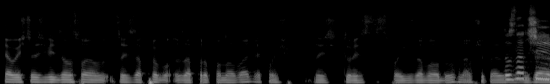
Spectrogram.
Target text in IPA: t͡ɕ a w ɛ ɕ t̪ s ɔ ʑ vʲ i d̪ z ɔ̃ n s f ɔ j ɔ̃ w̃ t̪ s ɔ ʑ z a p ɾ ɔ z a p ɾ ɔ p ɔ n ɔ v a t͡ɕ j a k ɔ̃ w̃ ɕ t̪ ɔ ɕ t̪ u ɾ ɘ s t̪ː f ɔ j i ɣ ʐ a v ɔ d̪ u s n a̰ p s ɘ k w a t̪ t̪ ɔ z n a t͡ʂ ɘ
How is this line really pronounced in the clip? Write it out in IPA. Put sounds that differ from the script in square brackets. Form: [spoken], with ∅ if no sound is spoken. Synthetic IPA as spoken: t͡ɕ a w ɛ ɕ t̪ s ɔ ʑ vʲ i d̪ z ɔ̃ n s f ɔ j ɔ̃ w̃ t̪ s ɔ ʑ z a p ɾ ɔ z a p ɾ ɔ p ɔ n ɔ v a t͡ɕ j a k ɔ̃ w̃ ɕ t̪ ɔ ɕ t̪ u ɾ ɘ s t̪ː f ɔ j i ɣ [z] a v ɔ d̪ u [f] n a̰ p [ʂ] ɘ k w a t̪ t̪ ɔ z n a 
